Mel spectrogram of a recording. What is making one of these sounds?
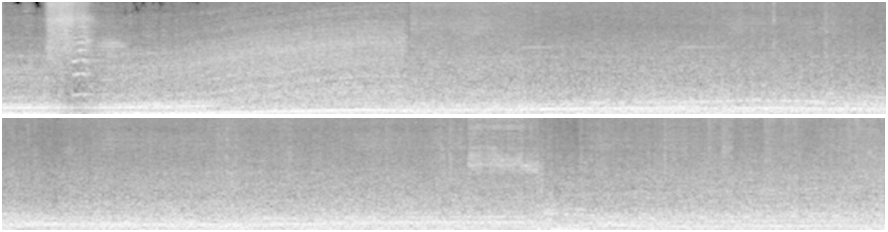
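A bus engine revs up as the bus pulls away and drives on.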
